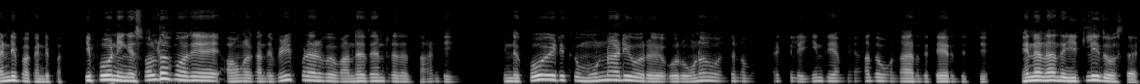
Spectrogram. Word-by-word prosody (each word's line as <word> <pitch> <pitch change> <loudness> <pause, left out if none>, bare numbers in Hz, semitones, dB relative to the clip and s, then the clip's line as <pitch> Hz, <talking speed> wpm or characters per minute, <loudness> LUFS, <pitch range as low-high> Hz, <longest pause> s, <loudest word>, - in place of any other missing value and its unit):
கண்டிப்பா 165 -1 +2
கண்டிப்பா. 130 -1 -5 0.3
இப்போ 195 +3 +1
நீங்க 170 -3 +4
சொல்றபோதே 210 -4 +3 0.3
அவங்களுக்கு 140 0 -3
அந்த 135 - -7
விழிப்புணர்வு 185 -4 0
வந்ததுன்றத 150 -1 -2 0.2
தாண்டி, 130 +1 -12 0.5
இந்த 145 0 0
கோவிடுக்கு 200 -1 +3
முன்னாடி 200 +3 +1
ஒரு 145 -3 -1 0.2
ஒரு 135 - -3
உணவு 175 +3 -1
வந்து 150 +1 -15
நம்ம 140 -1 -14 0.2
வாழ்க்கையில 150 -2 -13
இன்றியமையாத 150 0 -9 0.2
ஒண்ணா 140 0 -8
இருந்துட்டே 135 0 -6
இருந்துச்சு. 125 -2 -13 0.4
என்னென்னா 185 +1 +6
அந்த 170 -2 +3
இட்லி 185 +7 +3
தோச. 135 -5 -1
155 Hz, 140 wpm, -21 LUFS, 140-185 Hz, 0.5 s, என்னென்னா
